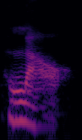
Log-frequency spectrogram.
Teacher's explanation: that we call we just use half of it we put we just pronounce half of the third tone meaning i let my voice die and it never it never recovers it's just dead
